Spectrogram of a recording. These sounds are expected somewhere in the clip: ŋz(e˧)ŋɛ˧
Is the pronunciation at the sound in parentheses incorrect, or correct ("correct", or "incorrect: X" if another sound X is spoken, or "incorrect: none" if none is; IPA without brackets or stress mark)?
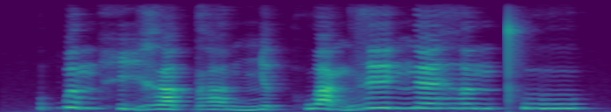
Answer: correct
